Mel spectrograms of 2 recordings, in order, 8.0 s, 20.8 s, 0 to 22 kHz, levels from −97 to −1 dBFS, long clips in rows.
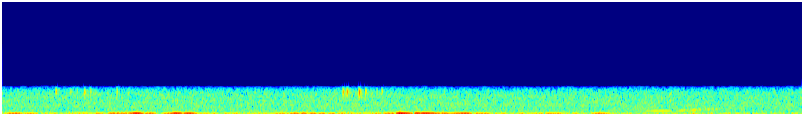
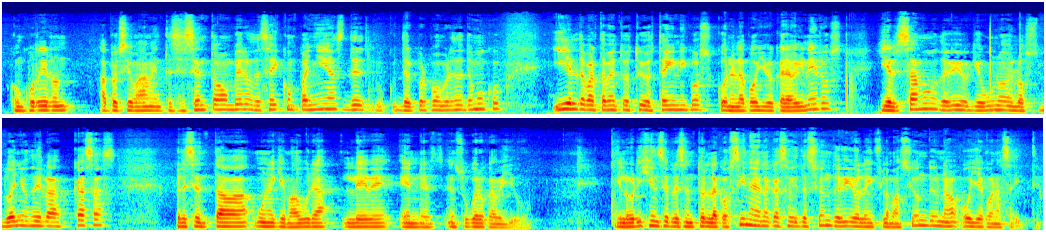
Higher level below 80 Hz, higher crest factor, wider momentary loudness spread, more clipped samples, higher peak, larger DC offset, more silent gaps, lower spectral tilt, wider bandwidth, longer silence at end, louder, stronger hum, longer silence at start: first, -30 dBFS vs -50 dBFS; about the same, 18 dB vs 18 dB; about the same, 10 LU vs 9 LU; neither; second, -10 dBFS vs 0 dBFS; first, 0.3% vs under 0.1%; neither; first, -14.5 dB/octave vs -5.5 dB/octave; second, 1 kHz vs 14 kHz; about the same, 0 s vs 0 s; second, -39 LUFS vs -19 LUFS; neither; about the same, 0 s vs 0.1 s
